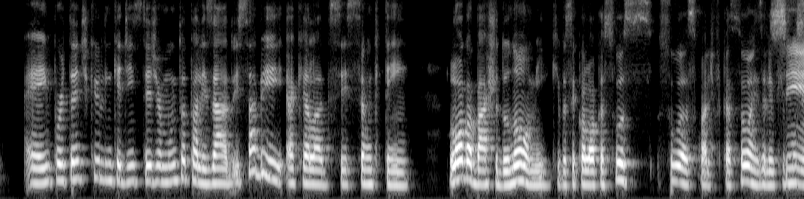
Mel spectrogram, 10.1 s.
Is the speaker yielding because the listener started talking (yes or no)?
yes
